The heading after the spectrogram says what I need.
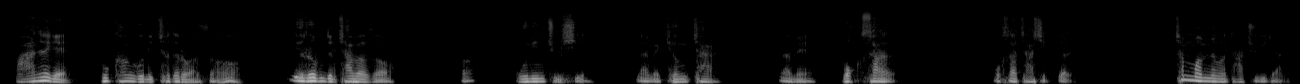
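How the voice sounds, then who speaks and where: The voice has a dark, mellow tone, somewhat breathy, with ordinary pitch variation and big swings in loudness. Long, frequent pauses break up the speech, and the sound is dry and close with no echo. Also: man. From South Korea, countryside. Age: 60s. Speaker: pastor. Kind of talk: sermon. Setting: church. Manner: animated.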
